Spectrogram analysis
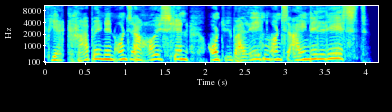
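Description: A man's voice: very high voice, moderate pace, pushed and bright, slightly rough, no room sound, clean studio sound, voice pushed up, full character voice. A man voicing a clever, friendly little duck girl in a children's audio story. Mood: scheming.

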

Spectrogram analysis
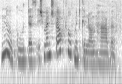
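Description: A woman's voice: fairly low pitch, big pitch swings, darkish tone. A woman reading aloud, voicing a cheerful, bossy, tidy little girl in a children's story. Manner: brisk and commanding.

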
